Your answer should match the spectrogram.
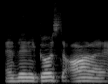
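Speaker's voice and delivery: ordinary talk, nothing marked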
